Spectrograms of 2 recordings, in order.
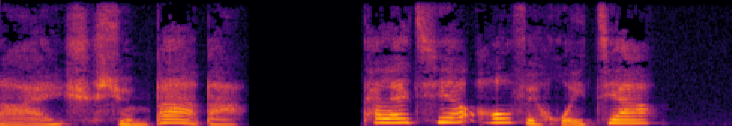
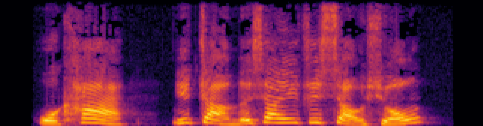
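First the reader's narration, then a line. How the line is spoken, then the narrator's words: Rough loud voice. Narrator (Chinese): 一个粗暴的声音大声说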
